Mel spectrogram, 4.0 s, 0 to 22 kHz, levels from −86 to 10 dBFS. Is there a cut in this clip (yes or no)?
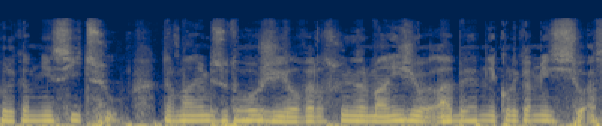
no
